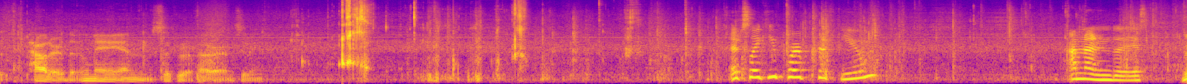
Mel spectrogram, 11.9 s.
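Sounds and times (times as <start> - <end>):
speech: 0.3 - 2.8, 7.3 - 8.9, 10.7 - 11.8
crunching potato chips: 2.9 - 7.0.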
